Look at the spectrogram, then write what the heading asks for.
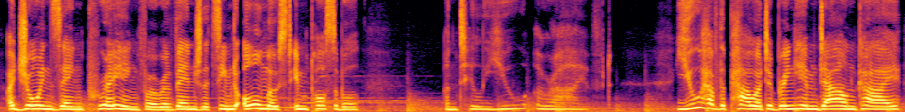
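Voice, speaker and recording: An actress playing a grave, determined noblewoman war leader in a video game, solemn and measured. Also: a little high. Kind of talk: video game cutscene acting, dramatic briefing.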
